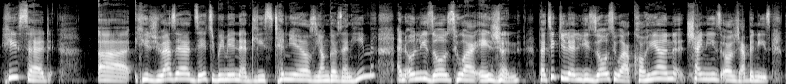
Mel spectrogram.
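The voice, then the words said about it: Put-on French accent. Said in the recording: “That was hard to say in a French accent.”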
